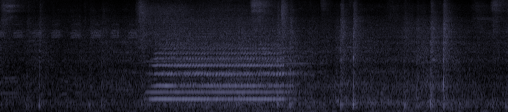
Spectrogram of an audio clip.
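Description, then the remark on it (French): A tram rolls past along a road, sounding a steady horn-like tone for over a second, followed by scattered rattling and clacking from the wheels on the rails. “Et je regardais, je me suis arrêté au bord de la, de la, route, je regardais le tramway, le tram.”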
